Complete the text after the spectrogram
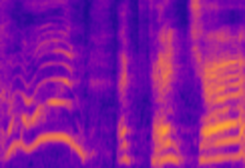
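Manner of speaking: high, loud, giddy, excited pleading tone.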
